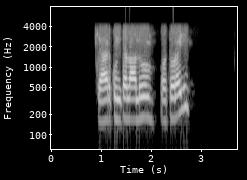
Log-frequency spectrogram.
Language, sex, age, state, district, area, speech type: Hindi, male, 45-60, Uttar Pradesh, Lucknow, urban, conversation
